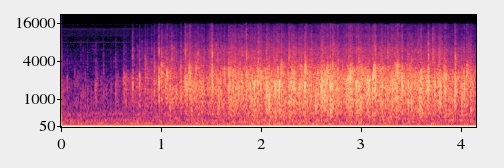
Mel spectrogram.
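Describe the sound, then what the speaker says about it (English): Crowd applause breaks out after a mayoral campaign speech in Batman: The Telltale Series, a dense, steady wash of clapping from many hands that swells and holds for several seconds without voices. "could have heard that applause"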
